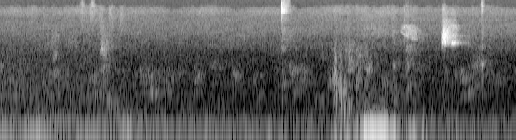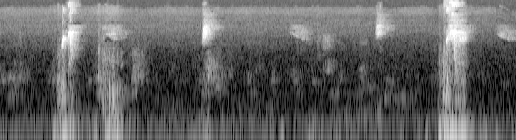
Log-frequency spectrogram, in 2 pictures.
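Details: Canary mother and chick at feeding time. Scattered high, brief chirps come every second or two, mixed with sharp clicks and knocks, over a quiet low hum.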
